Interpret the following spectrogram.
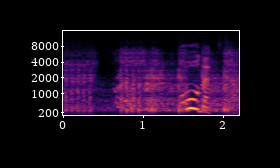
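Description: Action-movie battle sound: rapid gunfire in two bursts with a brief gap, then a short rising-and-falling cry about a second and a half in.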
